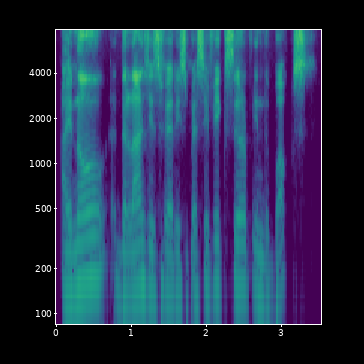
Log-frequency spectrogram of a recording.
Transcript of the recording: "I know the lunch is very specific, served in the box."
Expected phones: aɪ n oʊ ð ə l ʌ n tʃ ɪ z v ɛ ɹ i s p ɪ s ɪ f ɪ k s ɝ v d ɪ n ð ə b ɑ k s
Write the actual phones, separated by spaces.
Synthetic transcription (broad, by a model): aɪ n oʊ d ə l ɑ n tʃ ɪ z v ɛ ɹ i s p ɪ s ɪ f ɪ k s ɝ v ɪ n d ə b ɑ k s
